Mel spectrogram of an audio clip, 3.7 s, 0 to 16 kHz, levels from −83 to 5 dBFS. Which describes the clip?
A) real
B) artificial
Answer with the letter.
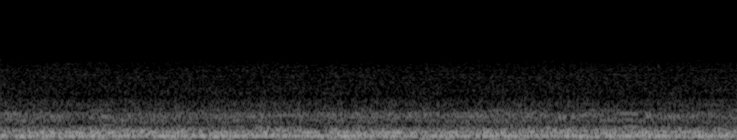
B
